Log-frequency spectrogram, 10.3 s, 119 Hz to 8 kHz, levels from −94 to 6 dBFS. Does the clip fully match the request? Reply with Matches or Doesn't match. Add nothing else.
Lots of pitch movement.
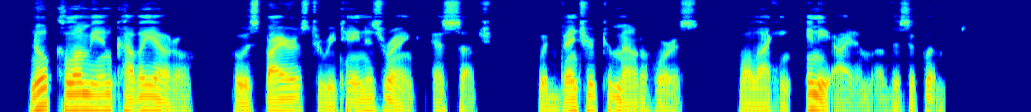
Matches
